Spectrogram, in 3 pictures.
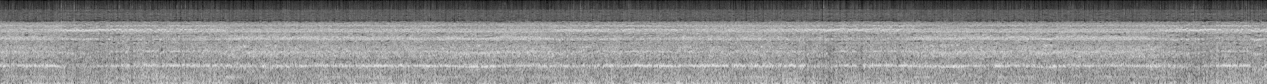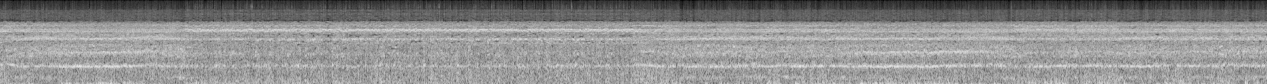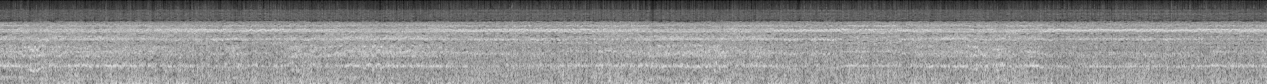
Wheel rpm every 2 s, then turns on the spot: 230, 230, 220, 230, 220, 230, 220, 220, 210, 210, 230, 220, 220, 220, 220, 220, 220, 220, 210.
none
